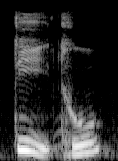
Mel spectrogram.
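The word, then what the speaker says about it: 地图: तीथू। तीथू तीथू अच्छा, फर्स्ट जो सेलेबल है उस पे फोर्थ टोन है और जो लास्ट सेलेबल है उस पे सेकंड टोन है, तो यूँ प्रोनाउंस होगा तीथू।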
